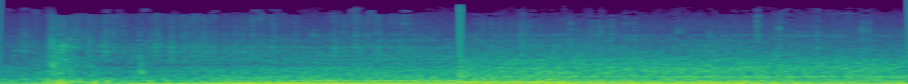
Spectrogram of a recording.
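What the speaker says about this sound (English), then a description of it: "This is us driving to the village." A car drives along a road toward a village near Kumasi, its steady low engine rumble and tyre roar continuous and close from inside the vehicle, with no talking.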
